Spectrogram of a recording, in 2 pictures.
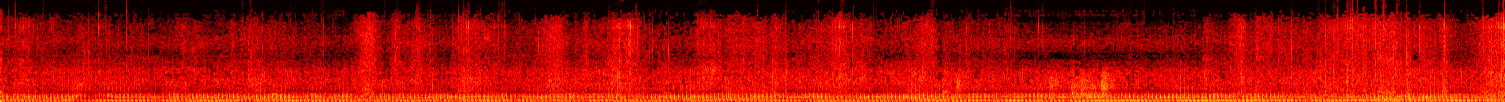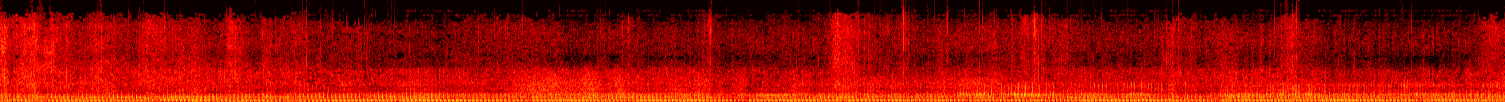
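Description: A steady low mechanical drone with a constant hum, like engine or road noise heard from inside a moving vehicle, with faint rustling on top.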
